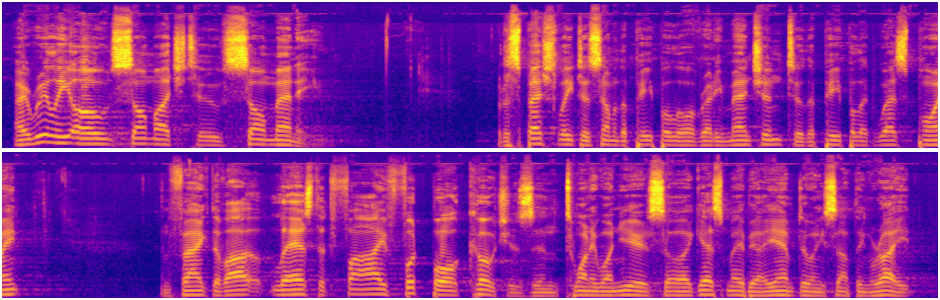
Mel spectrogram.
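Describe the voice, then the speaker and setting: A man with an American accent speaks at a moderate pace and medium pitch in an ordinary speaking voice. The recording is very clean, with a silent background. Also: ordinary pitch variation. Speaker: public address announcer. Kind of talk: acceptance speech.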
